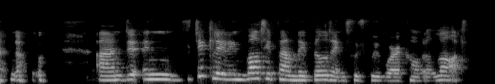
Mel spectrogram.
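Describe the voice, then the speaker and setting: A woman speaks at a moderate pace in a somewhat breathy voice with an Irish accent. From west of Ireland. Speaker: interior designer. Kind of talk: panel discussion.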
